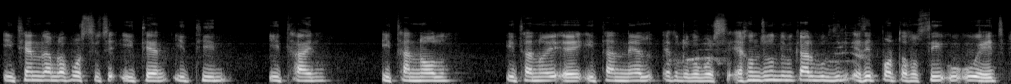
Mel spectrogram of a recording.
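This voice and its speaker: Mellow teacher who quizzes and self-answers. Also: mid-range voice, flat delivery, normal speed. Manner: repeats key terms, asks questions and answers them. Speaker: chemistry teacher. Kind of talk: classroom lecture. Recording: dull lo-fi recording.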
